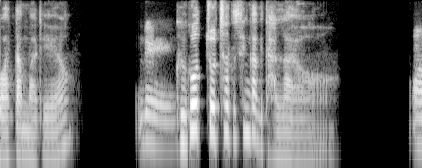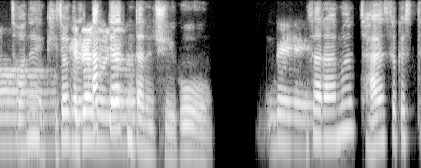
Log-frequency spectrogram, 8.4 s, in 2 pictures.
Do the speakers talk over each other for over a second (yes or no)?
yes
